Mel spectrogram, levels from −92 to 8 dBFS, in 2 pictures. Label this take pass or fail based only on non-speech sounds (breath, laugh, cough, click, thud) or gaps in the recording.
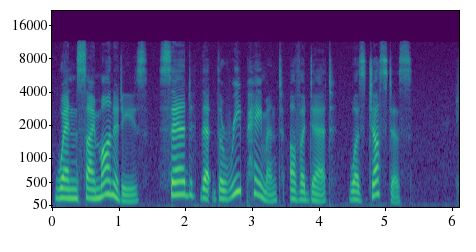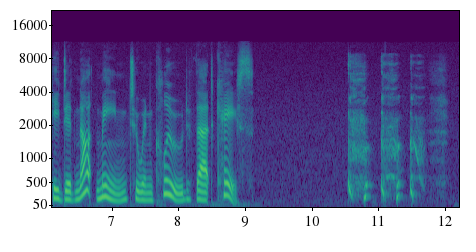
fail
